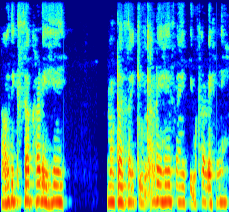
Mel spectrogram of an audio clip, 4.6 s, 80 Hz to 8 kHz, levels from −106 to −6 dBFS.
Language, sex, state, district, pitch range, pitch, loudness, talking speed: Chhattisgarhi, female, Chhattisgarh, Jashpur, 175-185 Hz, 180 Hz, -26 LUFS, 130 wpm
